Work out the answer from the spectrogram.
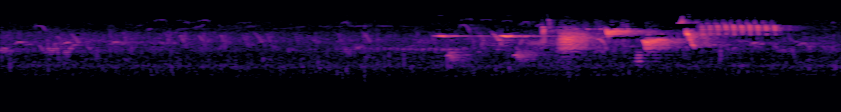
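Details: After quiet background, a song sparrow of eastern North America sings clear introductory notes and buzzy phrases, closing with a fast, even trill of about ten high repeated notes.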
